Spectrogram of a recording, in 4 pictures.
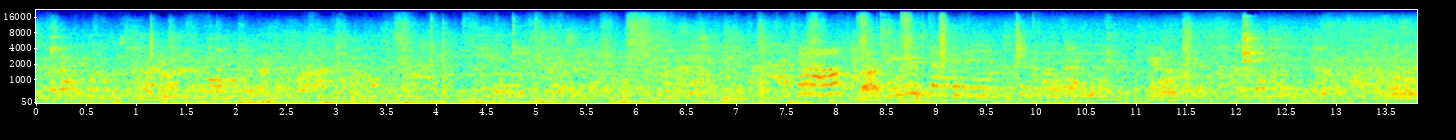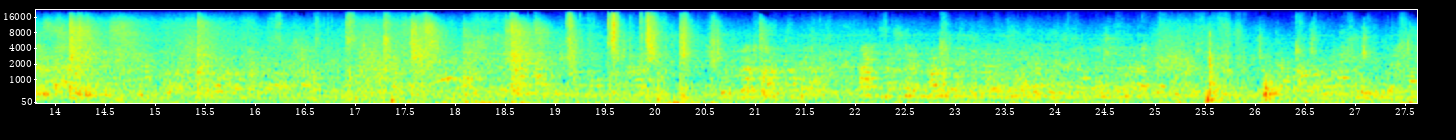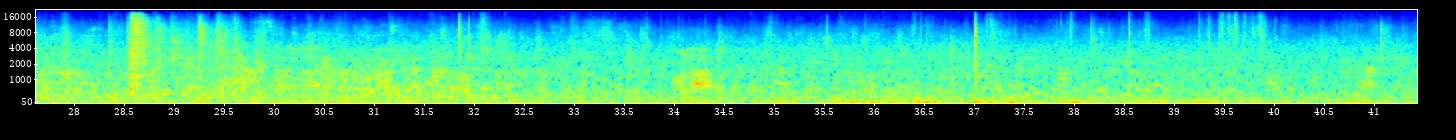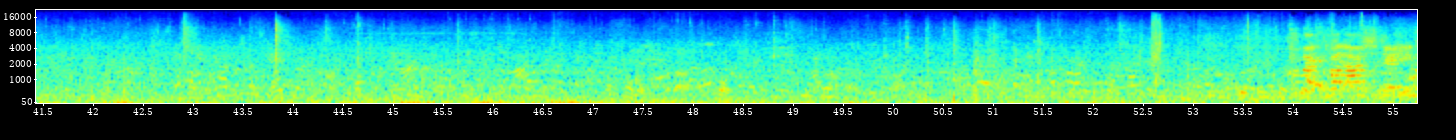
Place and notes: Lubiatowo, restaurants near beach entrance - fish restaurants
visiting the decks of three fish restaurants in Lubiatowo. lots of people having their meals, ordering, pondering what to eat.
